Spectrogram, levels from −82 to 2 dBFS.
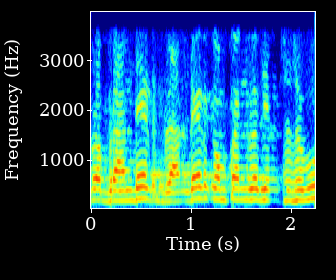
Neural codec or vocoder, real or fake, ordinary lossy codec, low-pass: none; real; none; 3.6 kHz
